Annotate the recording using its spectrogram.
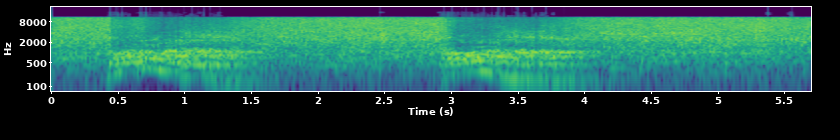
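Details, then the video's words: Male lion roaring in a zoo as part of its daily routine: two deep, rough roars about two and a half seconds apart, each a falling low groan under a broad noisy burst, over a constant rushing, water-like background. "Lions Roaring Compilation"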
